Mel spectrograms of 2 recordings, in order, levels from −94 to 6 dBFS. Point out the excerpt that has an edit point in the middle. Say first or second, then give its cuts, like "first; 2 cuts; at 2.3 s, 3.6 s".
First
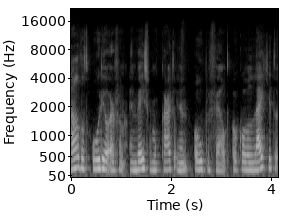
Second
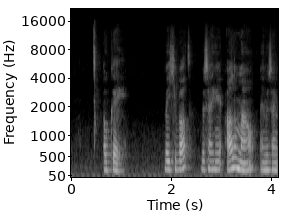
first; 3 cuts; at 1.1 s, 1.6 s, 2.1 s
